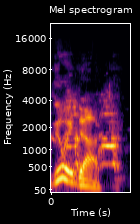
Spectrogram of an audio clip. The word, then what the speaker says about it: geoduck: GEODUCK.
